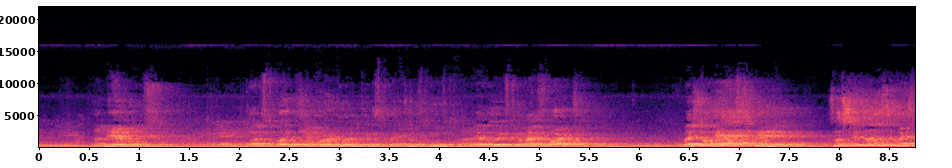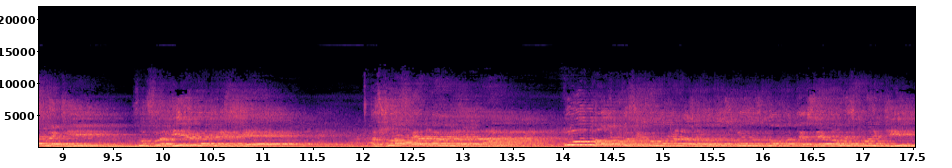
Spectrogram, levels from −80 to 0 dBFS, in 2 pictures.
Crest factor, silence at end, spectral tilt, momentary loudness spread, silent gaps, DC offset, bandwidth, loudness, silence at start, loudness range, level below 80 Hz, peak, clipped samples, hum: 14 dB; 0 s; -5.5 dB/octave; 7 LU; none; under 0.1%; 16.5 kHz; -16 LUFS; 0 s; 2 LU; -30 dBFS; -2 dBFS; under 0.1%; none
